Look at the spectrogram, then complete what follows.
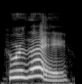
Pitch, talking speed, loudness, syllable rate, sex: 280 Hz, 215 wpm, -13 LUFS, 5.7 syllables/s, female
